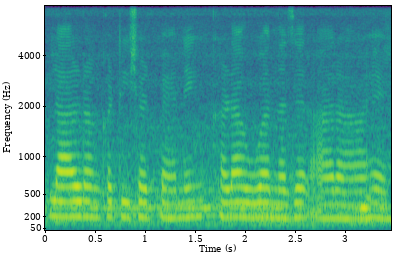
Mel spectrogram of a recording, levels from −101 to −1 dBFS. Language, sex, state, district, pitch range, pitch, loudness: Hindi, male, Chhattisgarh, Raipur, 185-195 Hz, 190 Hz, -16 LUFS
